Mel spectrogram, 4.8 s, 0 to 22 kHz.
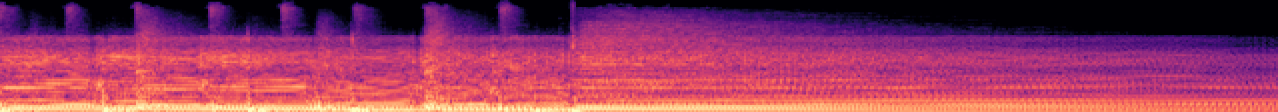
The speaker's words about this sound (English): This sound is actually not audible to the human ear, but two sets of sensors on the spacecraft seismometer detected ground vibrations, then sped it up to make it possible to hear. The InSight mission launched nearly a year ago on May 5th, 2018.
